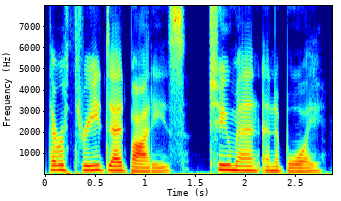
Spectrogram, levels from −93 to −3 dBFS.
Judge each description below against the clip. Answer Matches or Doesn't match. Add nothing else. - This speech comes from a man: Doesn't match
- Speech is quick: Matches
